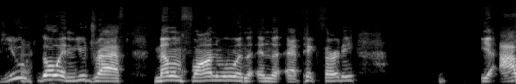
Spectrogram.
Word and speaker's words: Melifonwu: Talk about pronunciation, by the way. I'm not even going to try it. Melifonwu, you got it. Melifonwu.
